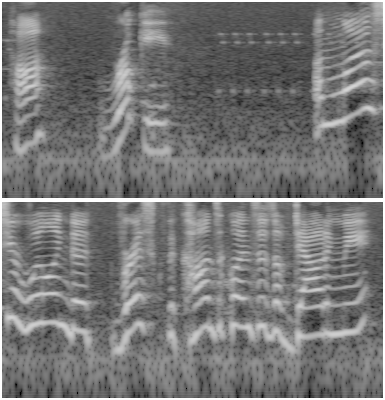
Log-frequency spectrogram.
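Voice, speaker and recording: A woman's voice: very high-pitched, big pitch swings, measured pace, a bit bright, a little hiss or hum, pitched above the performer's own voice, exaggerated voice. A woman reading aloud as a haughty, taunting female lunch lady witness in a courtroom game. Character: sharp-tongued adult female ex-detective lunch lady witness.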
